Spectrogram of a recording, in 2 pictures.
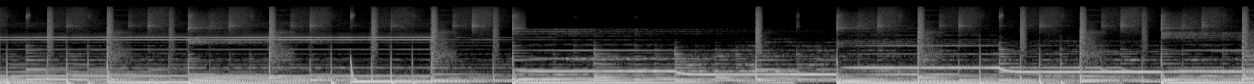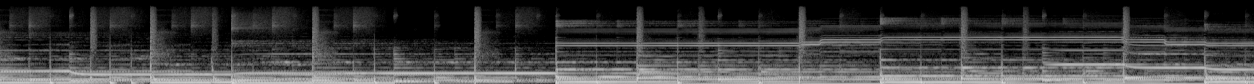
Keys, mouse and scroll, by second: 2.3-4.0 right drag, 3.3 c, 14.1 z, 15.1 middle click, 16.3-18.1 drag, 18.0 middle click, 18.1-19.1 middle drag, 19.1 Tab, 19.5 KP_3, 20.8 ctrl+s, 21.2 z, 22.1 z, 23.9 KP_3, 24.1 z.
